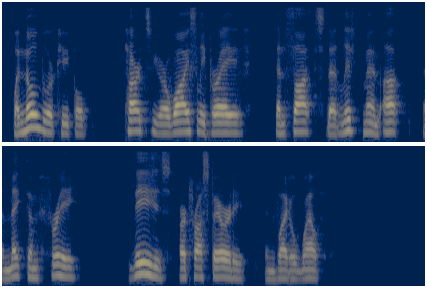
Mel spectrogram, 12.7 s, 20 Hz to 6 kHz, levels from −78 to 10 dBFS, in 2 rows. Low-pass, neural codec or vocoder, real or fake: 5.4 kHz; codec, 16 kHz, 0.5 kbps, FunCodec, trained on Chinese and English, 25 frames a second; fake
